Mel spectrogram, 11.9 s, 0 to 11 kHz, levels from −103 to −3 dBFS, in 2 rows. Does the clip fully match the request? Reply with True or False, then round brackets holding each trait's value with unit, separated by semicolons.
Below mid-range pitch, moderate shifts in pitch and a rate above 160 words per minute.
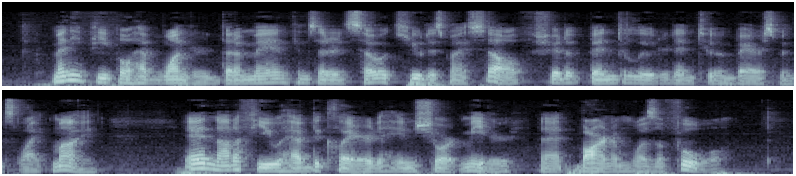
True (85 Hz; 4.1 semitones; 170 wpm)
